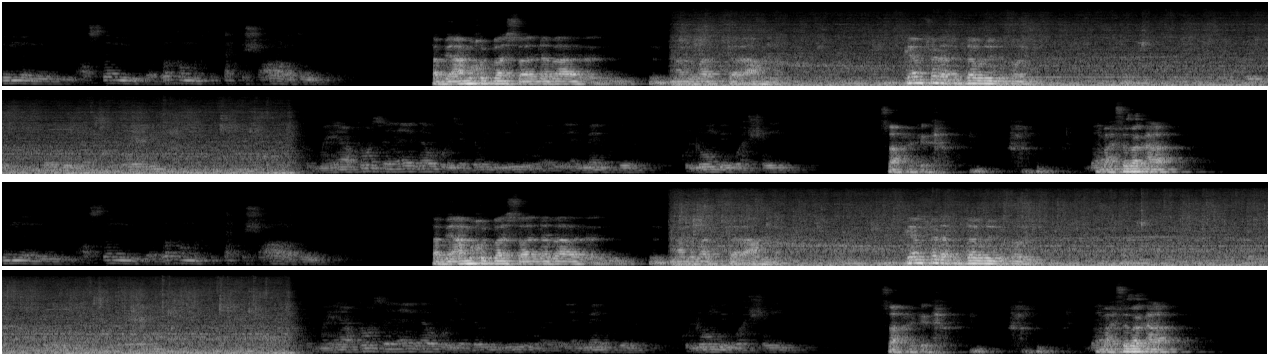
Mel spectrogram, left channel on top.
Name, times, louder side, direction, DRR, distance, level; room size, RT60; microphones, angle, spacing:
voice 1, 0.0-3.2 9.2-9.6 12.1-14.3 15.7-19.0 19.5-20.5 23.5-24.3, left 2 dB, 80° left, -3 dB, 0.9 m, -39 dB
voice 2, 4.3-7.8 8.8-10.3 21.5-22.4 22.7-22.9 23.6-24.3, equal, 20° left, -4 dB, 0.5 m, -21 dB
sound 1, 6.7-15.6, right 1 dB, 45° right, 0.4 m, -31 dB
2.3 x 2.2 x 2.5 m, 0.63 s
head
